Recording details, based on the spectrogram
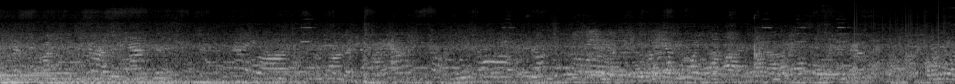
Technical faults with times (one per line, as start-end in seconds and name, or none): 0.00-9.56 generation loss
8.54-9.45 processor overload crackle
